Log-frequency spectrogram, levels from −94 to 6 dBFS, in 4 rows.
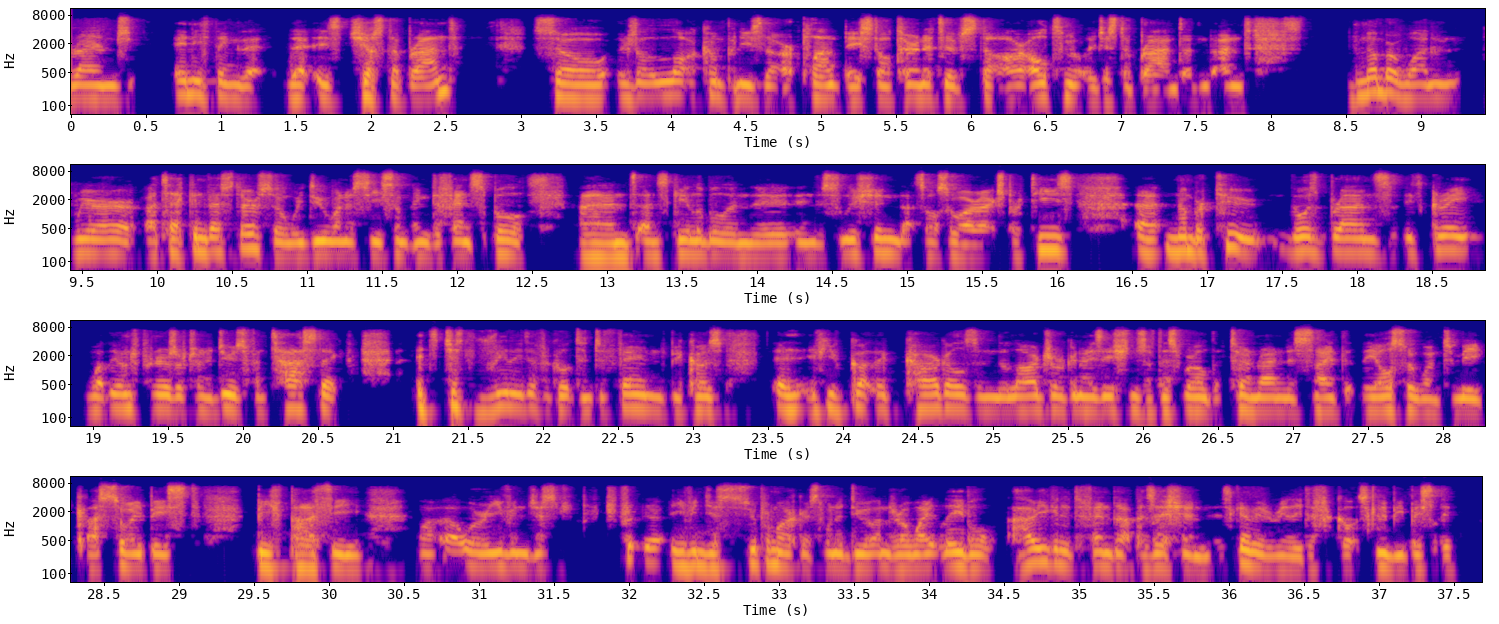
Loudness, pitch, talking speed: -19 LUFS, 160 Hz, 220 wpm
